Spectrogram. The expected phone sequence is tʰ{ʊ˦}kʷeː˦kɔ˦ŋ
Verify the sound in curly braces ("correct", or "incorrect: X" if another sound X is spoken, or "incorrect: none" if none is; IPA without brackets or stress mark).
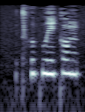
correct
